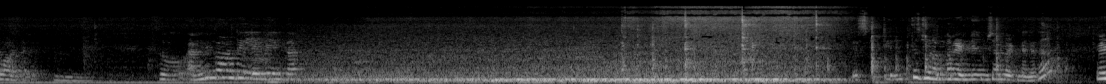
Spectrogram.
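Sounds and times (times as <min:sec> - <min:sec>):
low steady hum: 0:00.0 - 0:09.9
eggplant sizzling in a pan: 0:03.6 - 0:11.0
metal ladle scraping pan: 0:06.2 - 0:08.6.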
